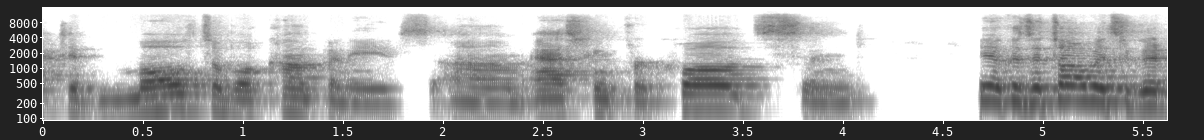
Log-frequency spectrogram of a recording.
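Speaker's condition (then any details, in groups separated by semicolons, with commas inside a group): No condition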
